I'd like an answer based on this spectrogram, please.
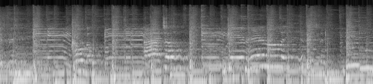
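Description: Rock-and-roll band music: an electric guitar solo full of string bends over a walking bass line and drums.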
